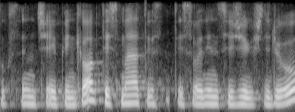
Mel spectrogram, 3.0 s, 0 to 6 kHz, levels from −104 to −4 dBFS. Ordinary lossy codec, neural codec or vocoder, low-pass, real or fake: AAC, 48 kbps; codec, 16 kHz, 4.8 kbps, FACodec; 5.4 kHz; fake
